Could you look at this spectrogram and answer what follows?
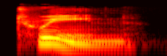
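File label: "tween", English, British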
